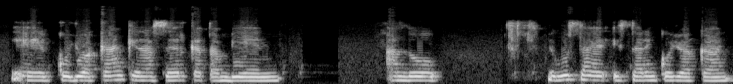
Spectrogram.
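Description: A woman's medium-pitched, flat monotone at a very slow pace, broken by long, frequent pauses. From Mexico City. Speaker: dance movement therapist and dance company director. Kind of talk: interview.

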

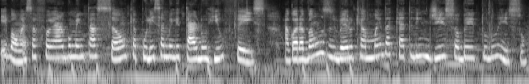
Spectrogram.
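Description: Speaking in a high pitch with fairly even intonation, a woman talks at a moderate pace with hardly any pauses, amid audible room echo and noticeable background noise. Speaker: podcast news presenter. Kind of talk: news reading.

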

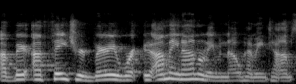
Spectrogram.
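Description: A woman talks with a strong Southern US accent. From US South. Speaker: stand-up comedian. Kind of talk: casual interview chat.

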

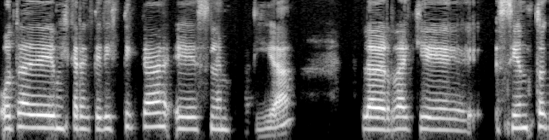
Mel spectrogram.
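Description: Her voice is fairly high in pitch, with a dark, mellow tone and fairly even intonation. The sound of this woman is dry and close, with no echo. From southern Chile, Osorno. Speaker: coach and co-founder of a coaching company. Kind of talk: casual interview chat.

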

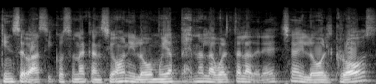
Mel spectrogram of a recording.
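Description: This man has an unremarkable speaking voice at a medium pitch, talking fairly quickly with fairly even intonation. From Monterrey, Mexico. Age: 40s. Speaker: dance instructor. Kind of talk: casual chat. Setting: studio.

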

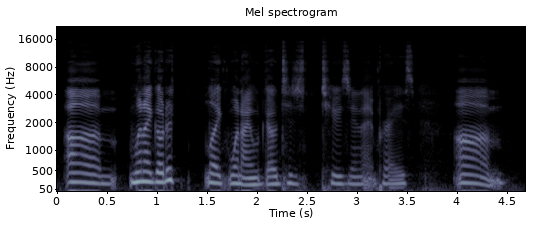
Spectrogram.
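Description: A woman speaks in a Midwestern American accent. Her pitch is medium and her pace fairly slow. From US Midwest. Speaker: campus ministry leader. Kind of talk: casual chat.

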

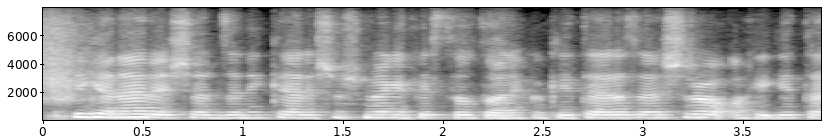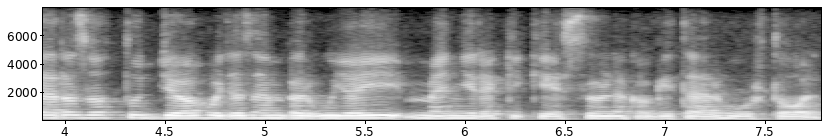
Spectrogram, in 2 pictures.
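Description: Amid noticeable background noise, a woman talks at a very fast pace with a medium pitch and fairly even intonation. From Hungary. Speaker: language mentor. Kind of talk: casual chat.

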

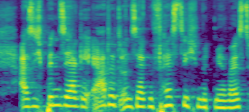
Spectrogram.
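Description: A woman's somewhat breathy voice, fairly high in pitch with a dark, mellow tone and fairly even intonation, comes through dry and close with no echo. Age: 30s. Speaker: podcast co-host, mother. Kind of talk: casual chat.

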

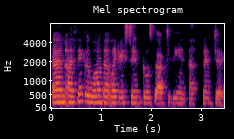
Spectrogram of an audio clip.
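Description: Using a normal speaking voice, a woman talks at a fairly quick pace with a fairly high pitch. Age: 50s. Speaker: psychic medium and healer. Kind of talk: casual interview chat.

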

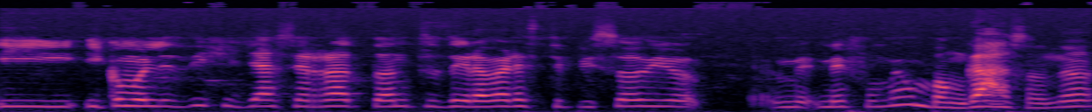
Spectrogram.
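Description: A man with a Mexican accent speaks in a high pitch and a monotone, flat intonation. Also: moderate pace. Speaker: podcast host. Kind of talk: casual monologue. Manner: halting, with frequent laughs.

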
